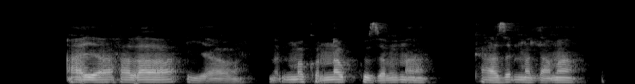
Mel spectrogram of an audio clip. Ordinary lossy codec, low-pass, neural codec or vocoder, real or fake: Opus, 64 kbps; 7.2 kHz; vocoder, 44.1 kHz, 80 mel bands, Vocos; fake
